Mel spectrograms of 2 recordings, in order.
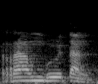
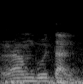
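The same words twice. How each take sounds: First: RAMBUTAN opening on a strong rolled R; touch the gum and roll the R in RAMBUTAN; trilled R. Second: RAMBUTAN with the tongue off the gum, no trill; untrilled R. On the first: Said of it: "Kalau bersentuhan". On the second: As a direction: let the R of RAMBUTAN go slack. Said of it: "Kalau ini nggak bersentuhan". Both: Shown as a demonstration.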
